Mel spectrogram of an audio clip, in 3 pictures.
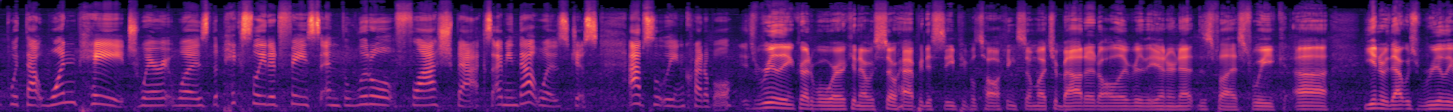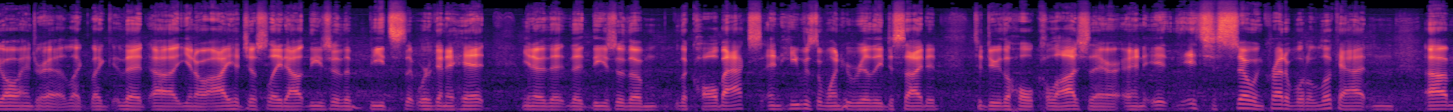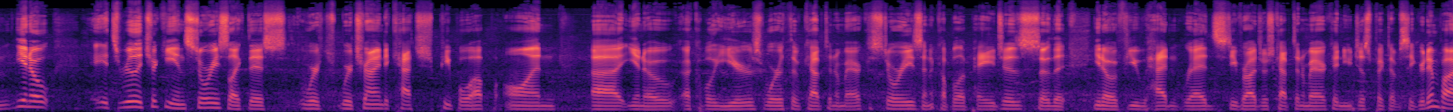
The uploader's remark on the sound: Five Points Festival 2017. Interviewed at Five Points Festival in NYC.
